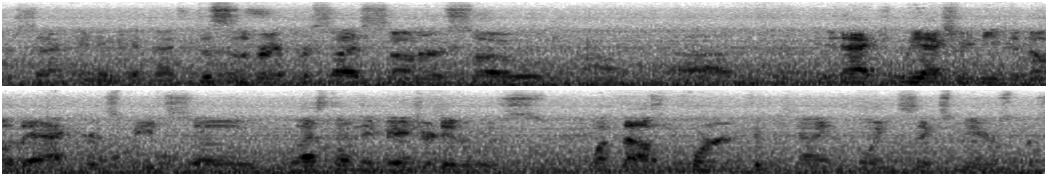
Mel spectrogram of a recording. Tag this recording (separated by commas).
Speech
